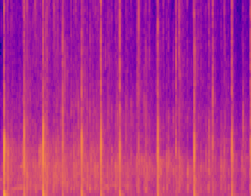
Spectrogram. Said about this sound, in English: So I want to give a shout out to all those active military, those who are veterans. Thank you so much. Let's just give them a hand of applause.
